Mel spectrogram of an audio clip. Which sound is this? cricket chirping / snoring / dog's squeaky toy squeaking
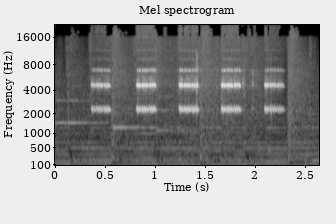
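cricket chirping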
